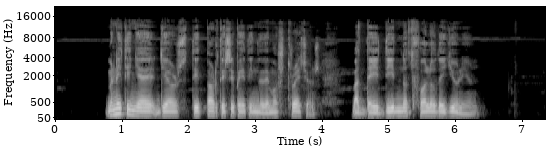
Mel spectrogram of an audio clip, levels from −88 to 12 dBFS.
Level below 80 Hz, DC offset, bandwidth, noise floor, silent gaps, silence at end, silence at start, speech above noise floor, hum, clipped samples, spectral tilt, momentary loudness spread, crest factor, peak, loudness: -56 dBFS; under 0.1%; 14.5 kHz; -67 dBFS; none; 1 s; 0.75 s; 48 dB; none; under 0.1%; -5 dB/octave; 11 LU; 16 dB; -4 dBFS; -19 LUFS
